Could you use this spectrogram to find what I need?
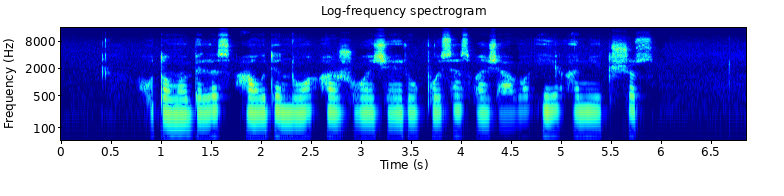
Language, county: Lithuanian, Šiauliai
